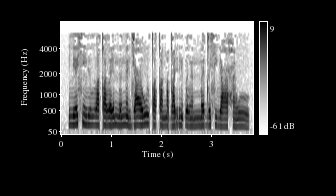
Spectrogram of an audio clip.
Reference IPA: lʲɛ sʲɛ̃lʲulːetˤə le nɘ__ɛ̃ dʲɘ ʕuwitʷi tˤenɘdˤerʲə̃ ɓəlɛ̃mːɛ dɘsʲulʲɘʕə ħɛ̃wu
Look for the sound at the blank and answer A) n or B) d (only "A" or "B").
A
